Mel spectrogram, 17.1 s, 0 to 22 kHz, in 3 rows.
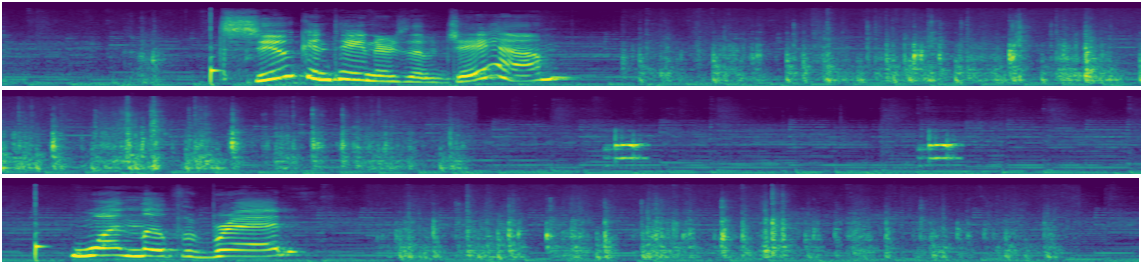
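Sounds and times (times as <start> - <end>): plastic toys clattering: 0.6 - 1.0, 3.1 - 8.1, 13.2 - 16.8
toy scanner beeps: 8.7 - 9.0, 10.3 - 10.5.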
